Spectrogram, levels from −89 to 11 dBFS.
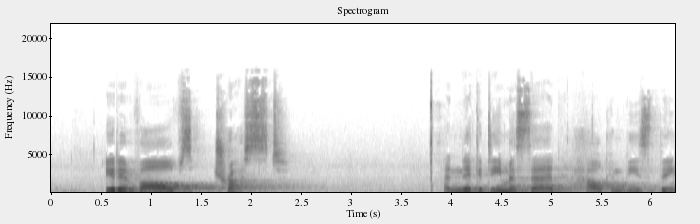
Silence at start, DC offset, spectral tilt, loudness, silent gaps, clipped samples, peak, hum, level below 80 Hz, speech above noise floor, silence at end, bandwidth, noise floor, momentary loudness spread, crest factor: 0.55 s; under 0.1%; -3 dB/octave; -26 LUFS; none; under 0.1%; -10 dBFS; none; -60 dBFS; 29 dB; 0 s; 15.5 kHz; -56 dBFS; 13 LU; 18 dB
